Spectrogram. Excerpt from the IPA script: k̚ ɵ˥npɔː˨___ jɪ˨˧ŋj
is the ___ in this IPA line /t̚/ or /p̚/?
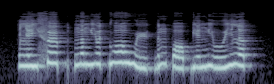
p̚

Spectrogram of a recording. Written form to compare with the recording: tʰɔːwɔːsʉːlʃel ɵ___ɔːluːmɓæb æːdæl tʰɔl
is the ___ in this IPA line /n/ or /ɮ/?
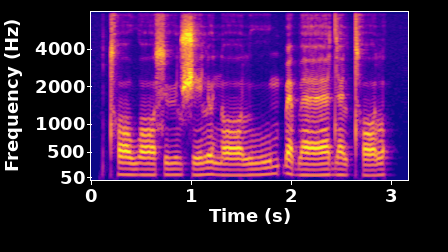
n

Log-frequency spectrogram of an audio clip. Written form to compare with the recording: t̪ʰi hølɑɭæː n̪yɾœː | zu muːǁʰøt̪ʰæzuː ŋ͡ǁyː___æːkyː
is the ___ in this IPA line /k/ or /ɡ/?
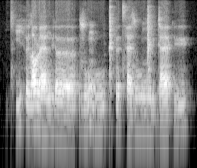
ɡ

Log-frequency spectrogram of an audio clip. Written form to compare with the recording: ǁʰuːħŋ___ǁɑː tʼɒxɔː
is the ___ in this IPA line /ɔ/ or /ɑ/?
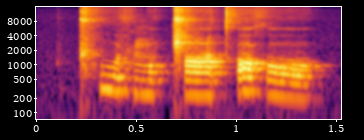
ɔ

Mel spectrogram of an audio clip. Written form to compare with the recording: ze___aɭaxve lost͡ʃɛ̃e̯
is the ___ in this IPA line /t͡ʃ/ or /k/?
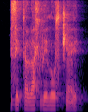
k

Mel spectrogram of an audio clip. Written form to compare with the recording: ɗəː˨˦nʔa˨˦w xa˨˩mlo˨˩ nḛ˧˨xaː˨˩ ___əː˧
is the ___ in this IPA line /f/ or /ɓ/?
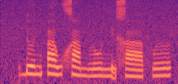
f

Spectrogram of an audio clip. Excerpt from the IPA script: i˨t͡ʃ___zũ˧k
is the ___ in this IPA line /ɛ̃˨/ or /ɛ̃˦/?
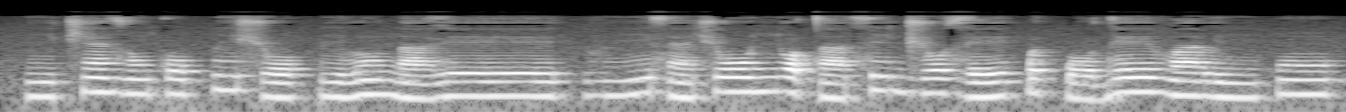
ɛ̃˦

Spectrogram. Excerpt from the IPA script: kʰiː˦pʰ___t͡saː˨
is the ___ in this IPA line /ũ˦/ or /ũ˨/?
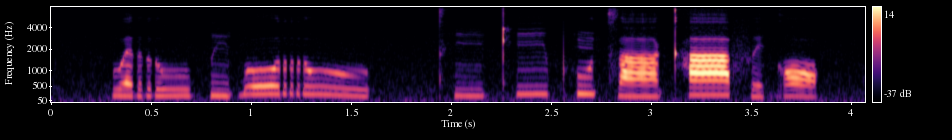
ũ˦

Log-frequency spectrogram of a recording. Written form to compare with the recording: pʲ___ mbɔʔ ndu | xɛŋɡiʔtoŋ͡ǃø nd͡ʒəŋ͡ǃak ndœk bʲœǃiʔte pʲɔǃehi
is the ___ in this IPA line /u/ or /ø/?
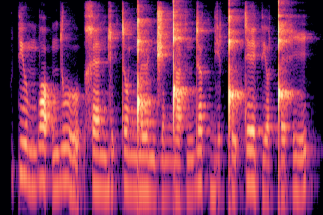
u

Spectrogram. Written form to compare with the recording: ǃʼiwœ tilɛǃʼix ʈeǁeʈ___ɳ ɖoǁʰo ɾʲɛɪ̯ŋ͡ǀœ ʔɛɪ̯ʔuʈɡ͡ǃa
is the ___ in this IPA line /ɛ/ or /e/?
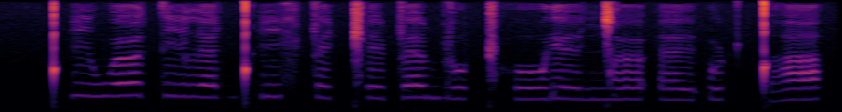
ɛ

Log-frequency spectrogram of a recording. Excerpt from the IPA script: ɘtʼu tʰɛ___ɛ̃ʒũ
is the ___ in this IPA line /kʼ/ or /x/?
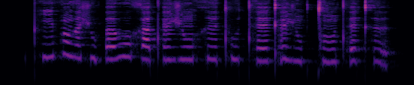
kʼ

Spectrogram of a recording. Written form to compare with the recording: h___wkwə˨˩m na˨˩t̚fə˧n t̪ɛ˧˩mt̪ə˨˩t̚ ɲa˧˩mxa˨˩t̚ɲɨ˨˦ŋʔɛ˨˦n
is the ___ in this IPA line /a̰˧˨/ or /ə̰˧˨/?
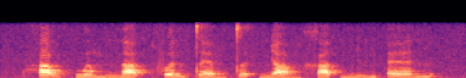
a̰˧˨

